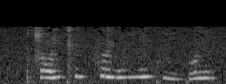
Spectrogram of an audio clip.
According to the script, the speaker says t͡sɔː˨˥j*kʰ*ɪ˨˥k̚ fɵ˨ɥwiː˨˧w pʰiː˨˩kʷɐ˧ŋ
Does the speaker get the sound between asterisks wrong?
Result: no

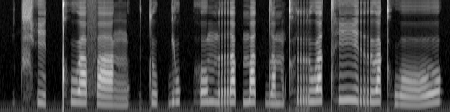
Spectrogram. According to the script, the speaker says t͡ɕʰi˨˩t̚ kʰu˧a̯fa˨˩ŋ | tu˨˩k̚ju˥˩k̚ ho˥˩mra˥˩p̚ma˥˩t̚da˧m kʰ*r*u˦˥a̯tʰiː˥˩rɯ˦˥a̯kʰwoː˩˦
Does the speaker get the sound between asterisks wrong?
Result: no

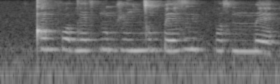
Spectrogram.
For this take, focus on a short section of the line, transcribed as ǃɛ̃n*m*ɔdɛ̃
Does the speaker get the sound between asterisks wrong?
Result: yes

